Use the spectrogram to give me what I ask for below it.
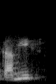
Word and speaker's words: Camus: Este, si me permitiste, quisiera regalar eh, a vos y a la audiencia un texto para finalizar de Albert Camus, se escribe Camus, pero se pronuncia camis porque es francés, que se llama El Verano.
